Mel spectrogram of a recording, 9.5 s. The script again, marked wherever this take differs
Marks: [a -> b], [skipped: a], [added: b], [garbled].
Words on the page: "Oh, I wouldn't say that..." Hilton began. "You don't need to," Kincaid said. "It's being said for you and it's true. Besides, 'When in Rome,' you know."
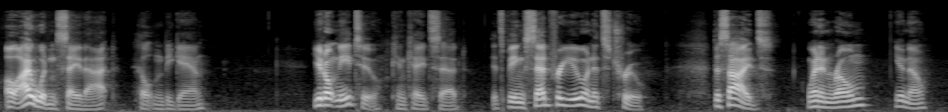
"Oh, I wouldn't say that..." Hilton began. "You don't need to," Kincaid said. "It's being said for you and it's true. Besides, 'When in Rome,' you know."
